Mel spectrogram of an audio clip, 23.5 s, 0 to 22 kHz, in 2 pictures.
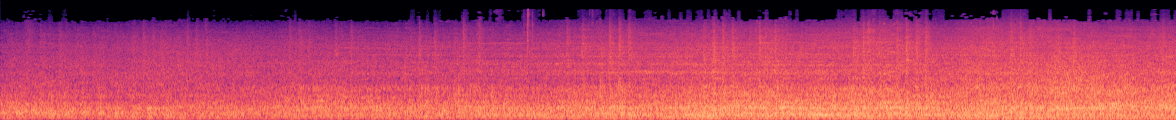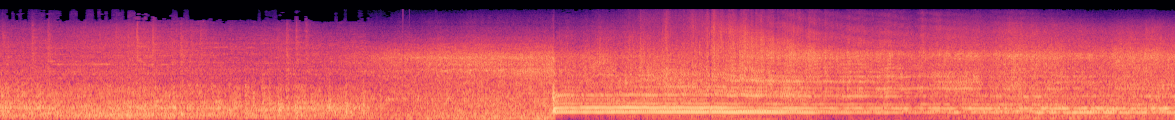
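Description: Union Pacific excursion train's passenger cars rolling past, wheels clattering on the rails, growing louder over the first several seconds. After a sudden cut about 17 seconds in, a train whistle sounds a long, steady chord of several notes over the passing train.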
